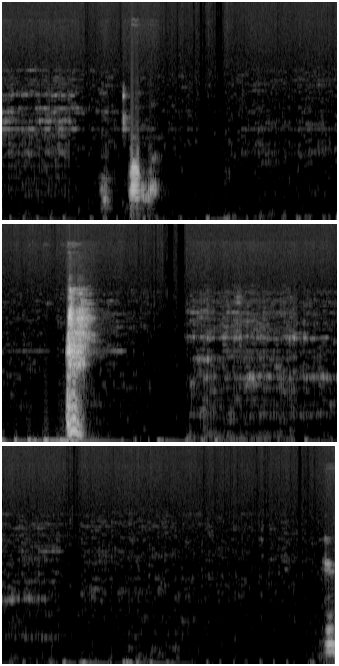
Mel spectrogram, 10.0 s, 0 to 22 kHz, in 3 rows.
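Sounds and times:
man clearing his throat: 0:04.0 - 0:04.4.

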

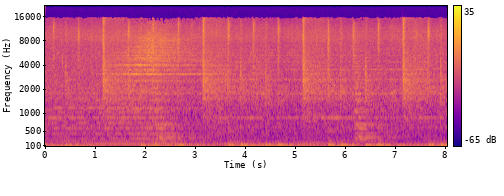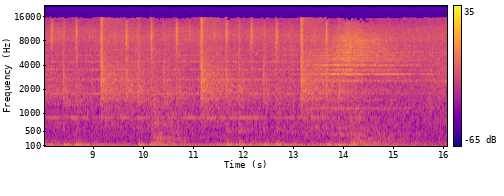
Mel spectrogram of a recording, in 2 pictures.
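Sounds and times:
low pulsing drum rhythm: 0:00.0 - 0:16.0.

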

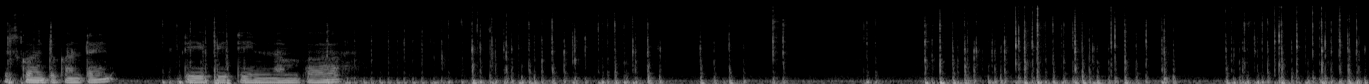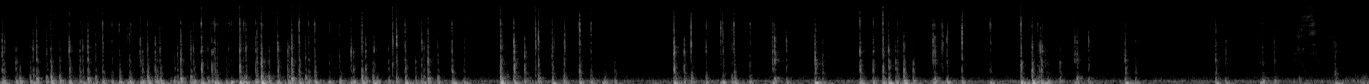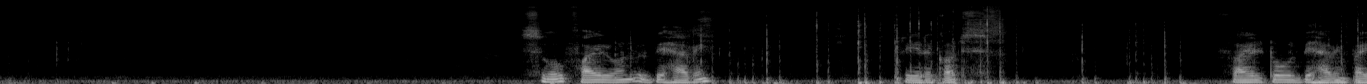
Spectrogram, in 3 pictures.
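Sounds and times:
keyboard typing: 0:01.6 - 0:02.5, 0:03.2 - 0:07.9, 0:08.6 - 0:25.1, 0:25.8 - 0:26.6, 0:34.4 - 0:39.3, 0:40.6 - 0:41.0.

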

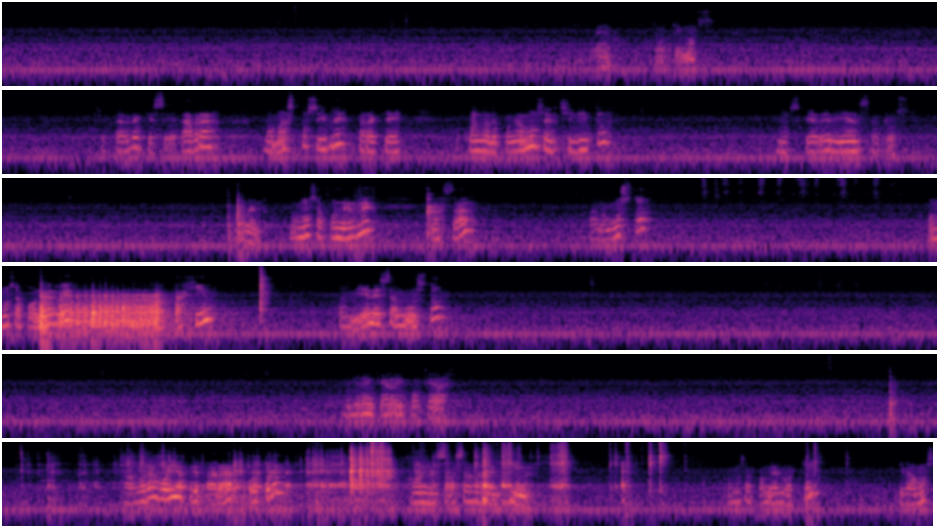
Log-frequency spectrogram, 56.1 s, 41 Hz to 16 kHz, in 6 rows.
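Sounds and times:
salt shaker ticking: 0:25.4 - 0:27.6.

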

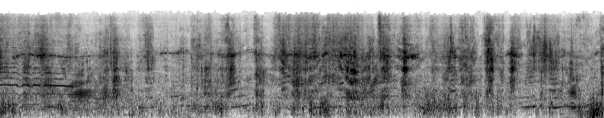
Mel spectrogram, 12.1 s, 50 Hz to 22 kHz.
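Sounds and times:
electric motor whine: 0:00.0 - 0:12.0
rotor blades swishing: 0:00.0 - 0:12.0
thin high whine: 0:00.0 - 0:12.0.

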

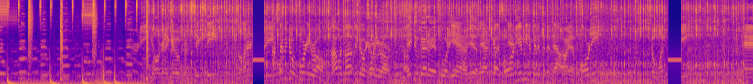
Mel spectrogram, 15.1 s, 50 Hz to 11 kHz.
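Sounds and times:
cars idling: 0:01.6 - 0:15.0
high-pitched beep: 0:05.0 - 0:05.4, 0:13.4 - 0:13.7.

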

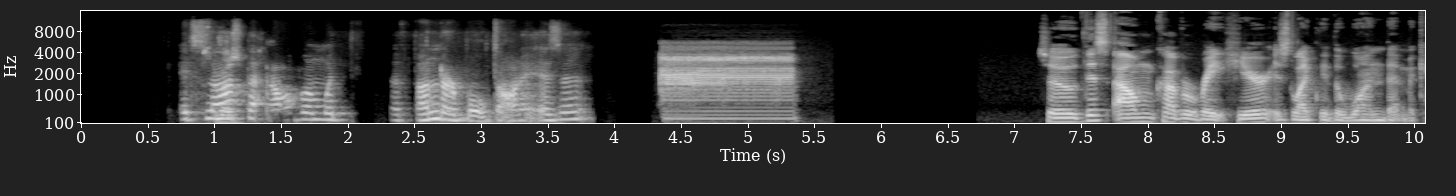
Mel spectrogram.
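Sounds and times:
flat buzzer: 0:04.3 - 0:05.5.

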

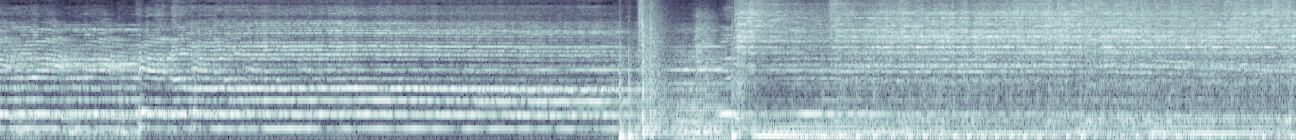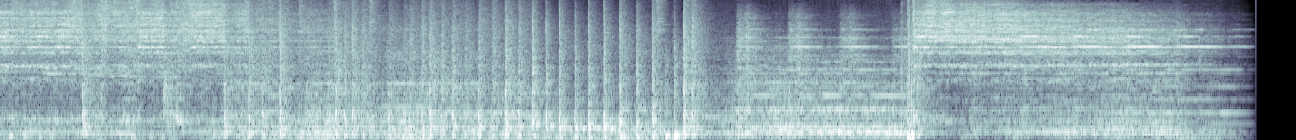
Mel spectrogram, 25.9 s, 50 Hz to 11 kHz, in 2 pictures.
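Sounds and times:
drum kit hits: 0:06.2 - 0:25.2
electric guitars ringing chords: 0:06.2 - 0:25.5.

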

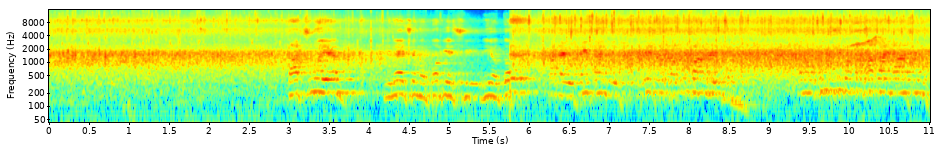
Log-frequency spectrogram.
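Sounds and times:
audience applauding: 0:00.0 - 0:05.0, 0:05.8 - 0:11.0.

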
